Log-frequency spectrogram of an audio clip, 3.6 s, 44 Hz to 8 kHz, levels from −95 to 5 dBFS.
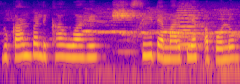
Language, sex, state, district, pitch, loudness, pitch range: Hindi, female, Madhya Pradesh, Dhar, 240 Hz, -16 LUFS, 225-260 Hz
